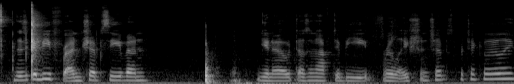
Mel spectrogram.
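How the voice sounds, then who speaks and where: A woman talks at a fairly quick pace and a fairly low pitch, with ordinary pitch variation. Background noise is noticeable. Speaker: tarot reader. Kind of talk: tarot reading monologue. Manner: casual, filler-heavy.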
